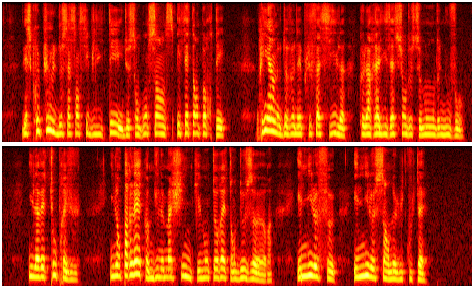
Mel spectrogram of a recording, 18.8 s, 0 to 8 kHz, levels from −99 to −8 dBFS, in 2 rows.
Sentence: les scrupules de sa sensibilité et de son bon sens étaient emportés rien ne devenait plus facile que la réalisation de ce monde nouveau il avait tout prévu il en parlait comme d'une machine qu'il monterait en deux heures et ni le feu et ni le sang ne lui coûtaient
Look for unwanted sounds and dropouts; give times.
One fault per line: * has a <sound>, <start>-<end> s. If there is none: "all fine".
all fine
